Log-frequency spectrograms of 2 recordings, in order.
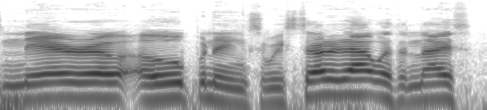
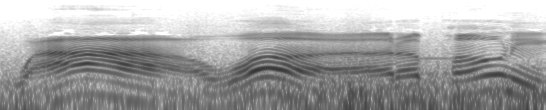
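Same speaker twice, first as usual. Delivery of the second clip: admiring praise; 2 semitones lower, much slower than usual. Real, not acted. Admiring horse after good pass.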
